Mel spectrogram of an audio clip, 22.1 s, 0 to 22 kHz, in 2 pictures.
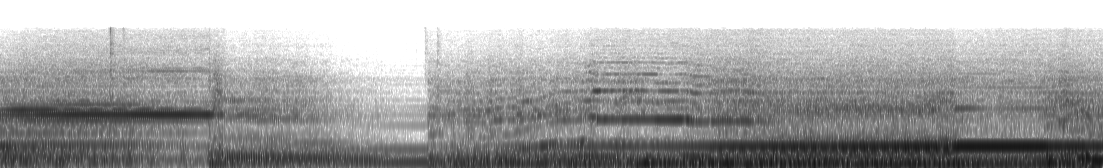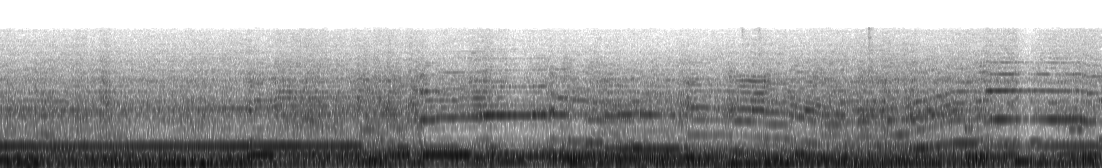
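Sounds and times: heavy low drone: 4.4 - 22.0.

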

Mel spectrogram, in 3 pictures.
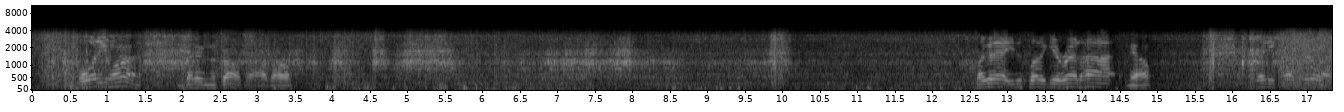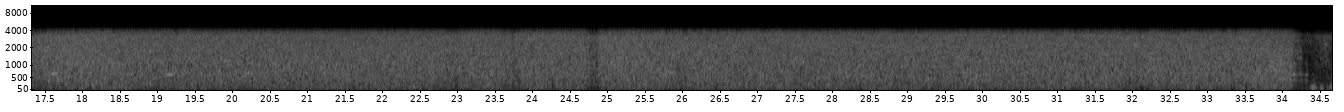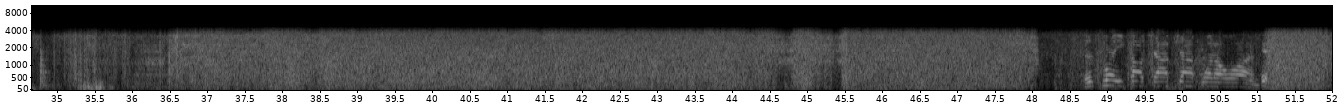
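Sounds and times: cutting torch flame hissing: 0.0 - 52.0.

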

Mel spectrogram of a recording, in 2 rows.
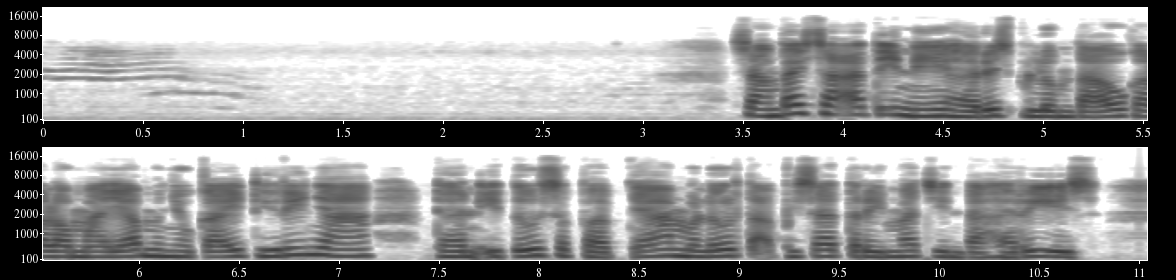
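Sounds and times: high-pitched cry sliding down: 0.0 - 1.0.

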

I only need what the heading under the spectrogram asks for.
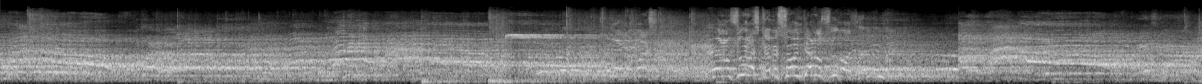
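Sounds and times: spectators shouting and chatting: 0.0 - 12.0.

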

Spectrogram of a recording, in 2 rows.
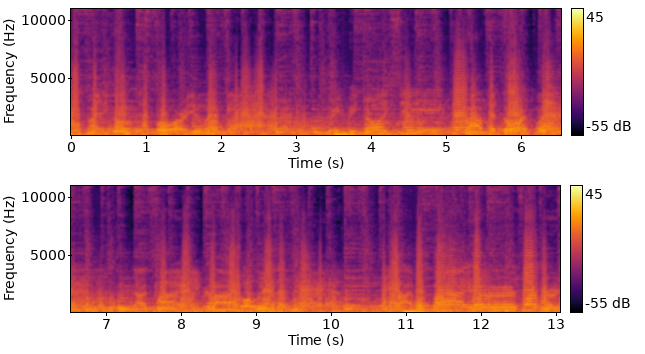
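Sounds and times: drum kit: 0.0 - 13.0
held melody notes: 0.0 - 13.0
piano: 0.0 - 13.0.

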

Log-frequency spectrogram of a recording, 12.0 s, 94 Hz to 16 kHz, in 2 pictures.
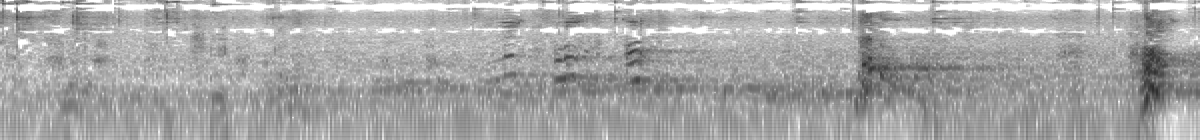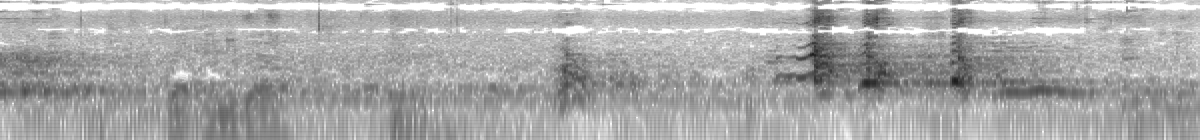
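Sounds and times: small dogs barking: 2.4 - 4.9, 9.9 - 11.4.

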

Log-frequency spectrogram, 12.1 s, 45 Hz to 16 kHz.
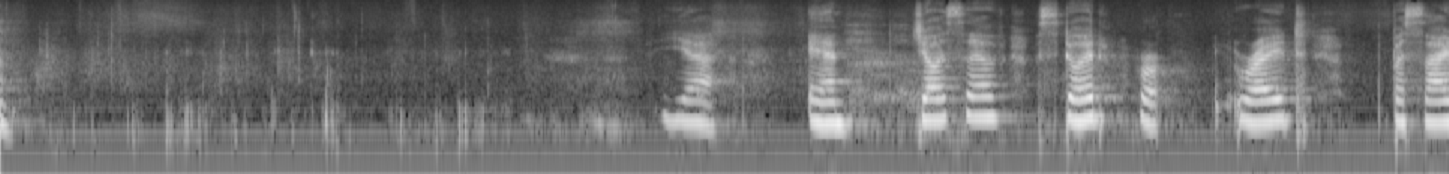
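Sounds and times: paper sheets rustling: 0.0 - 3.6.

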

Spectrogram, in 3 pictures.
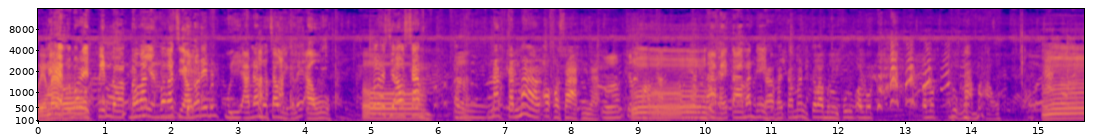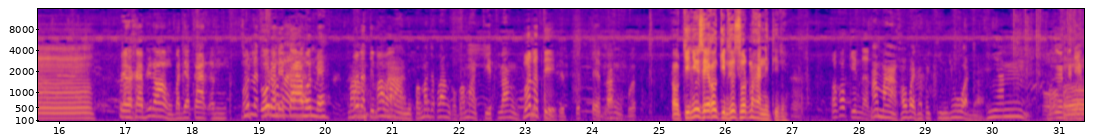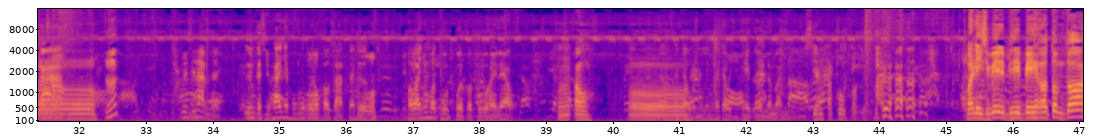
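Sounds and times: people talking: 0.0 - 24.6, 25.2 - 47.0
crickets trilling: 0.0 - 47.0.

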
